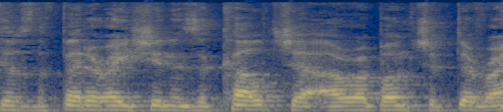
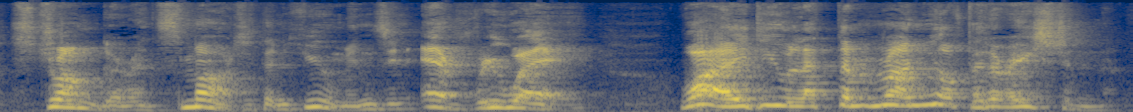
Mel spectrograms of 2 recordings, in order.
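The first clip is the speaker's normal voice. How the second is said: building from loud to a much higher, louder bellow; growing Klingon shout; 6 semitones higher, 9 dB louder than usual. Acted. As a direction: demand it like an outraged warrior. Klingons quizzing the Vulcans.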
